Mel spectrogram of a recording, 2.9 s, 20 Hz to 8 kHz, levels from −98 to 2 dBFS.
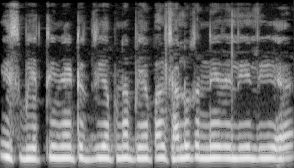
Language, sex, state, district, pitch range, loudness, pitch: Hindi, male, Uttar Pradesh, Muzaffarnagar, 195-205 Hz, -12 LUFS, 200 Hz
